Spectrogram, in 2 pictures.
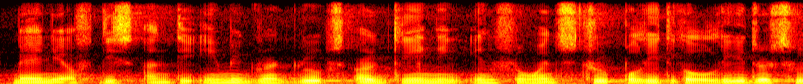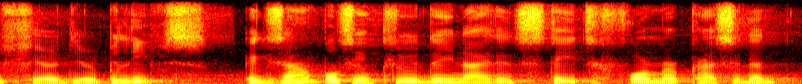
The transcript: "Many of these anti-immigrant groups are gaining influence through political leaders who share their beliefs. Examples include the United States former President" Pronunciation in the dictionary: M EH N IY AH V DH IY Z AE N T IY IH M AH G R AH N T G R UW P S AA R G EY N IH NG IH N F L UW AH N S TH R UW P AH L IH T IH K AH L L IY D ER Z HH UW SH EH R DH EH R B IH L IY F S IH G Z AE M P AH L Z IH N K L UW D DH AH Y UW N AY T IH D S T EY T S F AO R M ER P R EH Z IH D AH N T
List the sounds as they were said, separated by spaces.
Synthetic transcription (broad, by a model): M EH N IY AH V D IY S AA N T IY IH M AH G R AH N T G R UW P S AA R G EY N IH NG IH N F L UW AH N S T R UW P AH L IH T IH K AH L L IY D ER S HH UW SH EH R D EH R B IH L IY F S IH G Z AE M P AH L S IH N K L UW D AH Y UW N AY T IH D S T EY T S F AO R M ER P R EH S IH D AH N T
